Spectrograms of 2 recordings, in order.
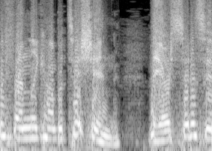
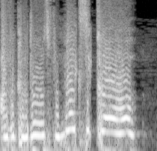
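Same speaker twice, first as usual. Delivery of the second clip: put-on seductive accented ad announcer voice, pitched up; 5 semitones higher than usual. Explaining the appeal of accented TV voices, doing the Avocados from Mexico ad voice. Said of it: "if I had an accent like that".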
